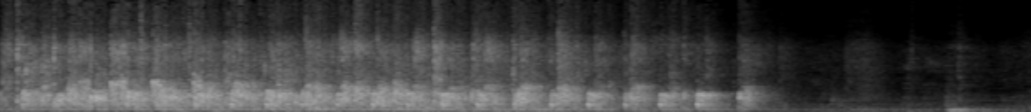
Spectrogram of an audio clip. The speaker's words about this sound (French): Je souhaite d'abord qu'on applaudisse.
